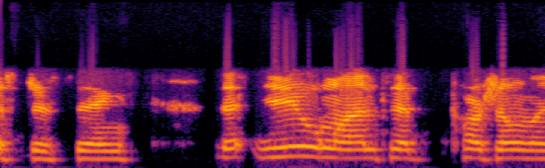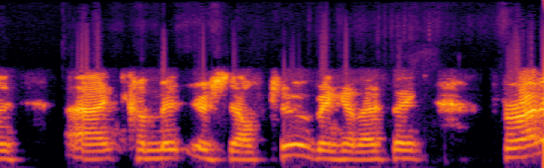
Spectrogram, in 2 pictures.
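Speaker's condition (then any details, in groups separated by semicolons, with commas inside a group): Spastic quadriplegic cerebral palsy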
